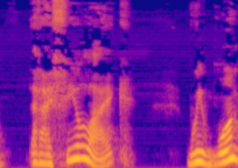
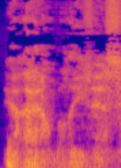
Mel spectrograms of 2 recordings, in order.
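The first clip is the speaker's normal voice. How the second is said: hushed, lower whisper in disbelief; awed whisper; 10 semitones lower, 6 dB quieter than usual. Retold or imitated. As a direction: whisper it in awe. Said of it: "He goes".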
